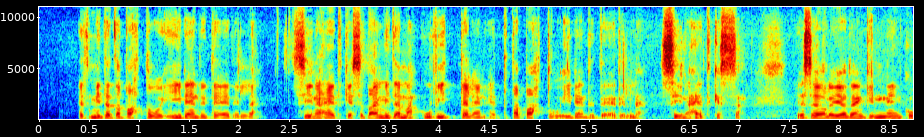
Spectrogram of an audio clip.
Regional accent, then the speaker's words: Imatra, South Karelia, Finland; se ympäristö, missä mä oon kasvanut pikkukaupungissa Imatralla lapsena

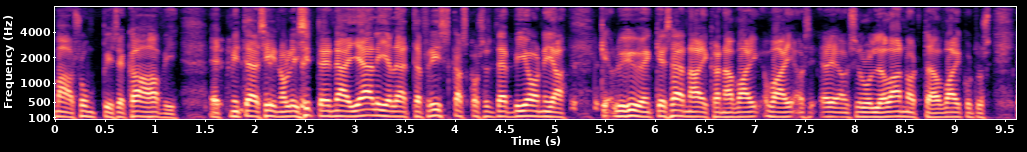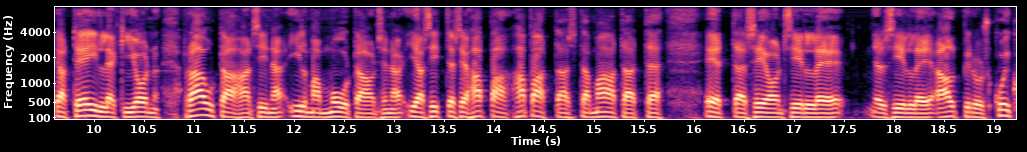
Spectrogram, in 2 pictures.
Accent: Perniö, Southwest Finland, Finland; No lapsena Perniössä asuneena tiedän

